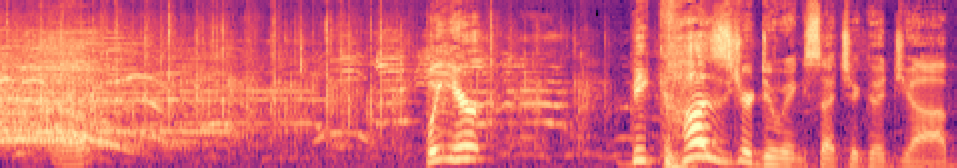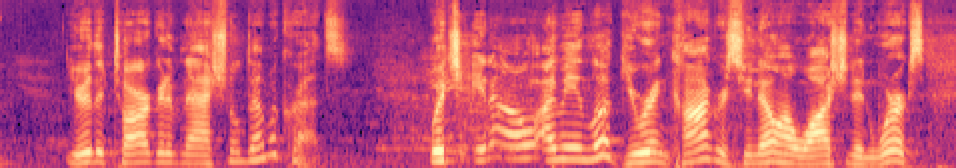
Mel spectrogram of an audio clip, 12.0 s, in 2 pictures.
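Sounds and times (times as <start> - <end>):
large crowd cheering: 0.0 - 4.4
speech: 0.4 - 0.7, 2.6 - 3.2, 3.9 - 11.9.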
